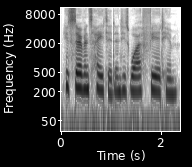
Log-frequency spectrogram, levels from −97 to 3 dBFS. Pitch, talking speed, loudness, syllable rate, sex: 205 Hz, 200 wpm, -17 LUFS, 4.8 syllables/s, female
